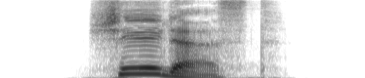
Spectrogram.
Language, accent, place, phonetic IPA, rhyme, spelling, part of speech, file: German, Germany, Berlin, [ˈʃɪldɐst], -ɪldɐst, schilderst, verb, De-schilderst.ogg
- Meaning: second-person singular present of schildern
